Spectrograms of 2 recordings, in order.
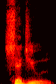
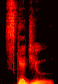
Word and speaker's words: schedule: तो बनेगा शेड्यूल, शेड्यूल, शेज, you'll, शेज, you'll, शेड्यूल, शेड्यूल। और ये ध्यान में रखिएगा कि हमको पहले शब्दांश पर यानी SCHED पर जोर डालना है।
